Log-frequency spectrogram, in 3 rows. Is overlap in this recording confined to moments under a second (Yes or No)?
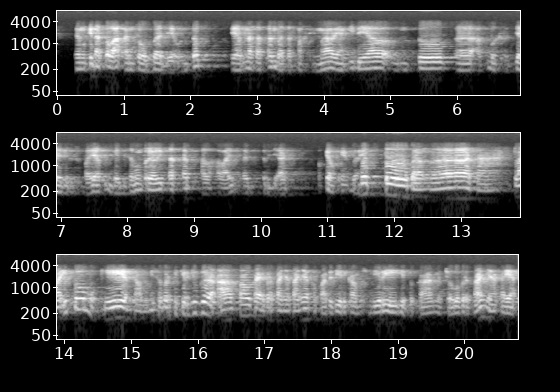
Yes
